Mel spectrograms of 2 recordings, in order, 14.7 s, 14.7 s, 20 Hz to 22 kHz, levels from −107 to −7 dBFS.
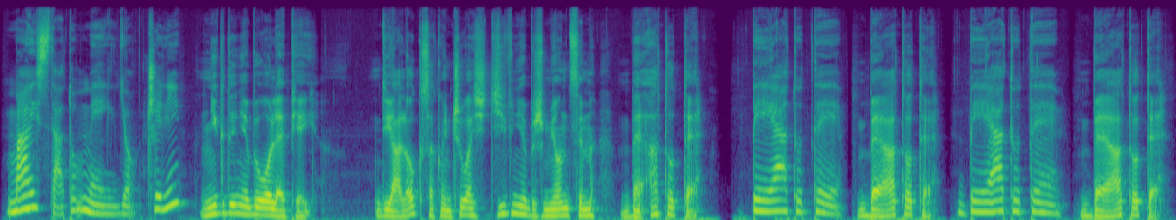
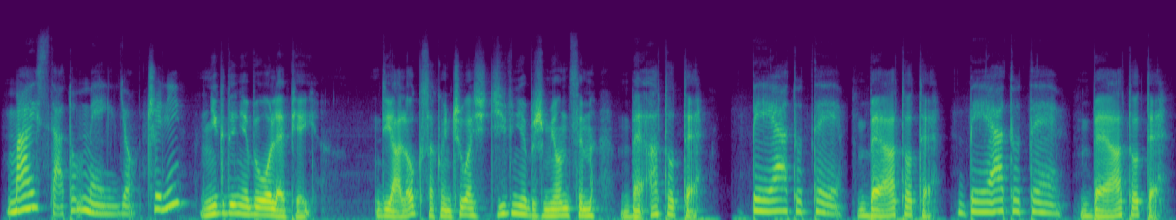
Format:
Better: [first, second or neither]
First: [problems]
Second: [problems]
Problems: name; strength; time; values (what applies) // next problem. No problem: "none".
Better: first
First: none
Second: muffled; very; fading above 2.5 kHz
